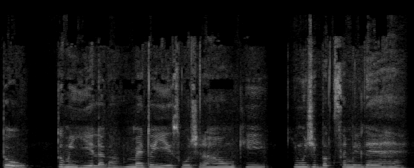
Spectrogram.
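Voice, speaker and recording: A woman's voice: on the high side, level tone, moderate pace, dark tone. A woman voicing a scheming young man who mocks a girl to get a magic locket. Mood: taunting. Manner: mocking, smooth-talking.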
